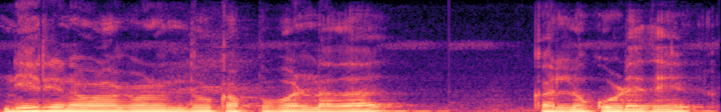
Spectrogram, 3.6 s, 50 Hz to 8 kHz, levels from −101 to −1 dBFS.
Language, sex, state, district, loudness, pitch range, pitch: Kannada, male, Karnataka, Bidar, -12 LUFS, 130-140 Hz, 135 Hz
